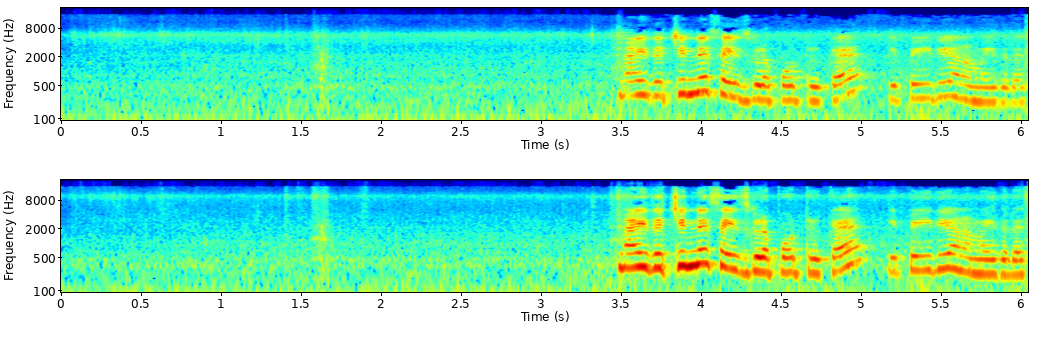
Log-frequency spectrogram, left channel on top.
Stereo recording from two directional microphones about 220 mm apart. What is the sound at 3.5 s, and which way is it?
Speech, 35° right (ahead or behind).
